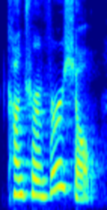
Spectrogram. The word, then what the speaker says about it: controversial: You know that the primary stress should be before the suffix.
